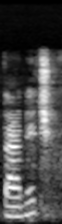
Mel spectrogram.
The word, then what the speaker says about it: tanh: I don't know what the author is trying to uh, imply here, but I pronounce it as TANH, or the hyperbolic tangent.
